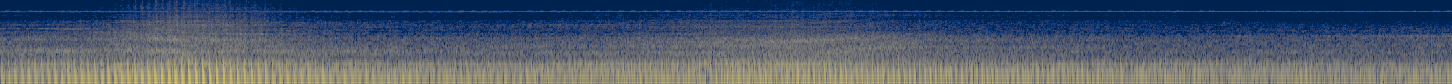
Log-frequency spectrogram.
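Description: A motor vehicle's engine passing on the road, loudest about a second and a half in and then fading, with a second, quieter swell around six seconds in.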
